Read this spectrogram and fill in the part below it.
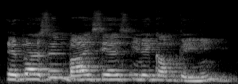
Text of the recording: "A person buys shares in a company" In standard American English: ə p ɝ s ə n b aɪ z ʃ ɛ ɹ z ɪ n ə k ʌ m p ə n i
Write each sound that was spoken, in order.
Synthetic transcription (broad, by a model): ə p ɝ s ə n b aɪ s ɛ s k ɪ l ə k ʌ m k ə n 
